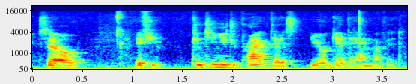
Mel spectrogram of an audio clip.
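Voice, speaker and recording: A man's voice: medium pitch, steady tone, normal speed, roomy sound, a little hiss or hum. A man whose first language is Burmese, teaching a language lesson and patiently repeating each sound three times. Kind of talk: slow instructional lesson.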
